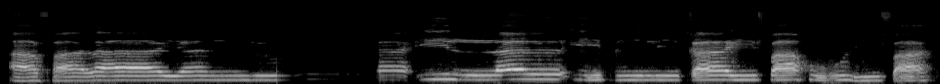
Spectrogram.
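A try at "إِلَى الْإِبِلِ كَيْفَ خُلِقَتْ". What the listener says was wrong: Ilal, ilal tidak ada tasdid. Ilal ibili kaifa khuliqat.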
